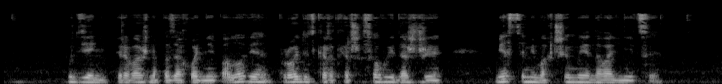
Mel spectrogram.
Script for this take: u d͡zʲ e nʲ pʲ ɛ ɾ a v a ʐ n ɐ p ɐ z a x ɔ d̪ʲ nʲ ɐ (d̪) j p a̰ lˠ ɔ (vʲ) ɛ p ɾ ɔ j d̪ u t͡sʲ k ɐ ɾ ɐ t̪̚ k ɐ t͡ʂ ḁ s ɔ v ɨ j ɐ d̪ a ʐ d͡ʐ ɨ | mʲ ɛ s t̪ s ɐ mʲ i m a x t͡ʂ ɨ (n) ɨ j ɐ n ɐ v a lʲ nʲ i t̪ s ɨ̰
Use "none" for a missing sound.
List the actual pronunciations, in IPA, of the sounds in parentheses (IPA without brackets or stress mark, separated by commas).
none, vʲ, m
